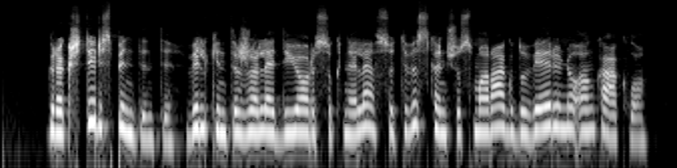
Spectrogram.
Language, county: Lithuanian, Šiauliai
